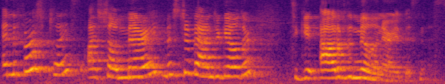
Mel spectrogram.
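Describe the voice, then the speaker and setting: High-pitched theatrical widow, played by a young woman. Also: sing-song, a bit bright, exaggerated voice. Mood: indignant, spirited. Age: young adult. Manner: emphatic, theatrical, with deliberate pauses. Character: spirited, scheming widow, feisty and reflective. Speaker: student speech team performer. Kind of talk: theatrical dramatic monologue on stage. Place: indoor school showcase stage. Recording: echoey room, clearly audible background noise.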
